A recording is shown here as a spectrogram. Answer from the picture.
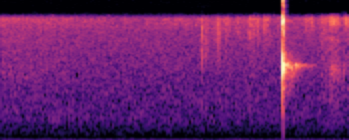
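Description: Near silence, broken near the end by a few faint ticks and then one sharp, very short click.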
